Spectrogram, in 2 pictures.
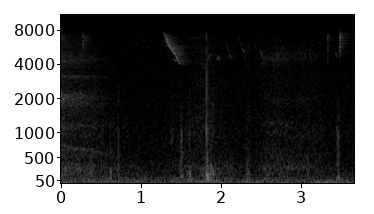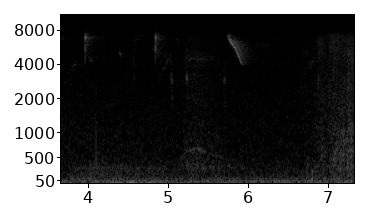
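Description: Small birds calling from the woods: short high chirps and two quick falling whistles. A single sharp knock comes about two seconds in.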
